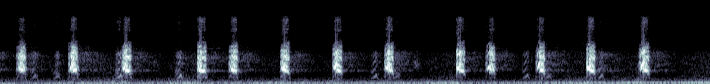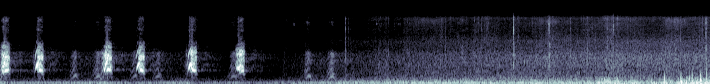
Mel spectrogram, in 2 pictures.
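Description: German shepherd barking in short, sharp single barks, about twenty in fourteen seconds, at a helper holding a bite sleeve during protection training. The barking then stops, and a rush of noise rises steadily.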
